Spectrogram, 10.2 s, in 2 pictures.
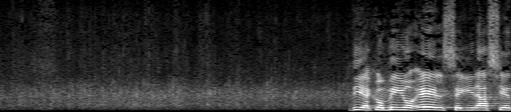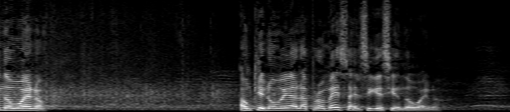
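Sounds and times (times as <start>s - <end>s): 
audience applause: 0.0s - 7.8s
speech: 3.5s - 5.7s, 7.5s - 9.6s.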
